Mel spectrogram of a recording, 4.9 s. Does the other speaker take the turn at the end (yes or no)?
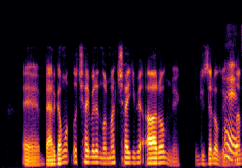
yes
